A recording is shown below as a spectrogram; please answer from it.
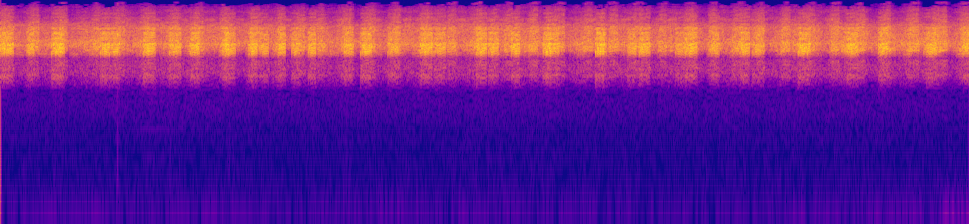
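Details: Midsummer cicada song from Greek pine woods: an unbroken high, hissing buzz that pulses rapidly and waxes and wanes in slow surges, nothing else audible.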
